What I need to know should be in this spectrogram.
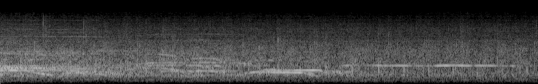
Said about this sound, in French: Et mon équipe, j'en ai vu plusieurs, là, ma merveilleuse équipe. Avec vous autres, oui, on peut les applaudir.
